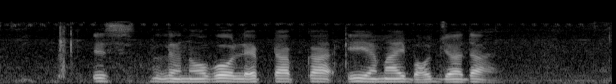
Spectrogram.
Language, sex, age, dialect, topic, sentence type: Hindi, male, 18-24, Kanauji Braj Bhasha, banking, statement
